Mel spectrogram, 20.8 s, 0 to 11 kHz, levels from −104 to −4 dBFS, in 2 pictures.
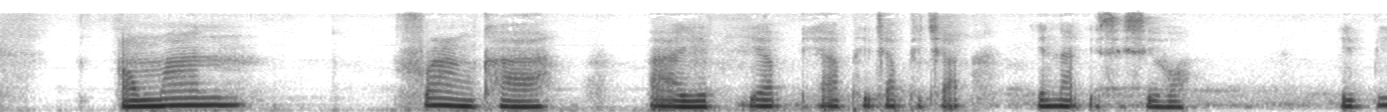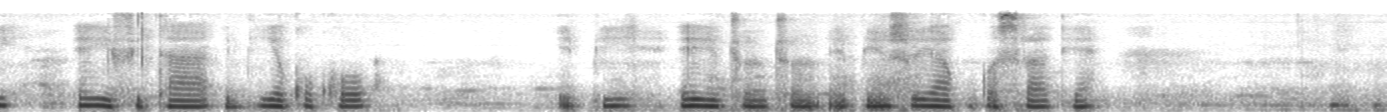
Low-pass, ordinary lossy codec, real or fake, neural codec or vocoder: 7.2 kHz; Opus, 64 kbps; real; none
